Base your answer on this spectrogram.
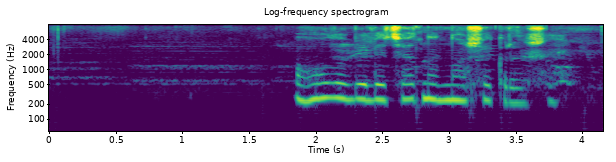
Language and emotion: Russian, neutral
